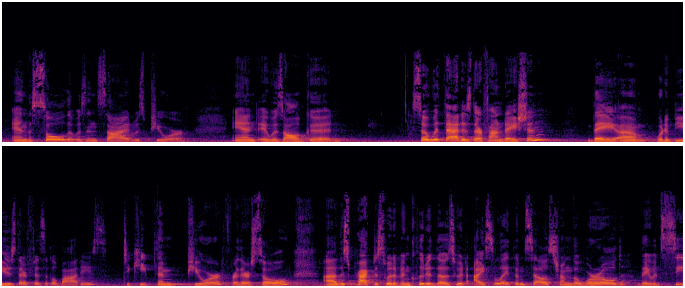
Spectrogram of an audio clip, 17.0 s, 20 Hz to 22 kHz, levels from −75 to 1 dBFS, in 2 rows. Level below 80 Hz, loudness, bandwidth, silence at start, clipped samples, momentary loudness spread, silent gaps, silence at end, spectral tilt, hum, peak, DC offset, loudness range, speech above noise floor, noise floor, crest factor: -62 dBFS; -25 LUFS; 15.5 kHz; 0 s; under 0.1%; 14 LU; none; 0 s; -4.5 dB/octave; none; -4 dBFS; under 0.1%; 5 LU; 21 dB; -45 dBFS; 20 dB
